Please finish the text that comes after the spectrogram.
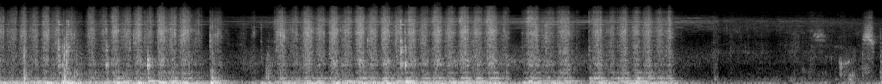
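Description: A wire brush scrapes hard and fast against the grooves of a rear brake caliper bracket on a 2021 Ford Ranger 4X4. The rapid rasping strokes are loud and close, and they stop abruptly near the end.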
